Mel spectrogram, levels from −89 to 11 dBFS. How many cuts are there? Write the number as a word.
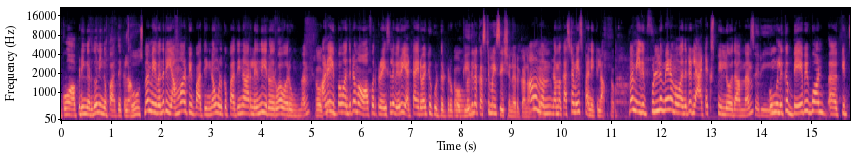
two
